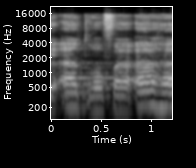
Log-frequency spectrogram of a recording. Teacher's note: अत्फ में तो को पुर पढ़ेंगे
